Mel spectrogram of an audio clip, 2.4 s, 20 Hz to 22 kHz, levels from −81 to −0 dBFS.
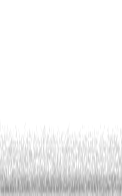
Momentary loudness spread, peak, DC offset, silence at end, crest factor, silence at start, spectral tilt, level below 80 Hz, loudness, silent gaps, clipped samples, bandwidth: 1 LU; -42 dBFS; under 0.1%; 0 s; 12 dB; 0 s; -9 dB/octave; -72 dBFS; -54 LUFS; none; under 0.1%; 10.5 kHz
